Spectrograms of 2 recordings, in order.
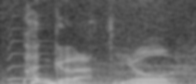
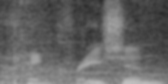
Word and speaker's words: Pankration: Transitioning now from Greece to Greece, we have the downright brutal Pankration. What, you pronounced it pancration? You silly.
